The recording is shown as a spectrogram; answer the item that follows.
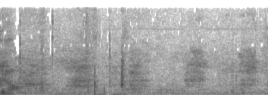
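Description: Bulldog puppy breathing and snuffling in a few short, noisy puffs, with scattered light clicks.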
